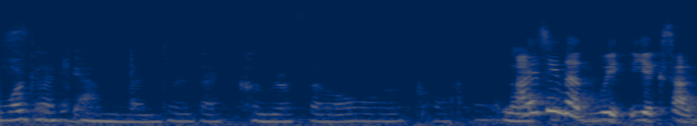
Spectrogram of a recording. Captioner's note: mutters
